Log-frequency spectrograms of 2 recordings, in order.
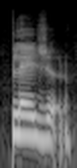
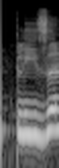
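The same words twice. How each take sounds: First: "प्लेजर" with an eh vowel, pleh-zhur; correct pronunciation. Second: "प्लीज़र" with a long ee, plee-zur; wrong pronunciation. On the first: Teacher giving the right reading of pleasure, eh in "प्लेजर". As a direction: say "प्लेजर" with eh, falling at the end. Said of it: "क्या पढ़ेंगे?". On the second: Teacher warning against misreading pleasure, long-ee "प्लीज़र". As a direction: say "प्लीज़र" with ee in the first syllable. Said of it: "प्लीज़र नहीं पढ़ेंगे". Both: Shown as a demonstration.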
